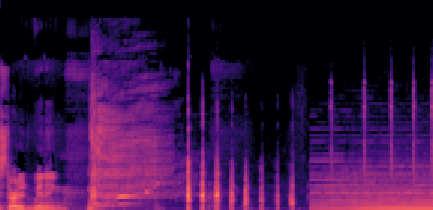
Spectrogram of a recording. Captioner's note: laughing; intro music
